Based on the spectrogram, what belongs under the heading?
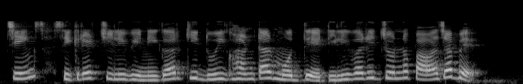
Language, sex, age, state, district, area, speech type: Bengali, female, 18-30, West Bengal, Purulia, urban, read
